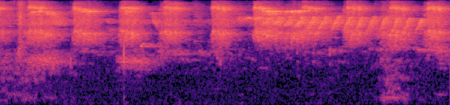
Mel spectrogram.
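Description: Birds chirping in trees: short high-pitched calls repeating about once a second, with a fast trill a few seconds in.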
